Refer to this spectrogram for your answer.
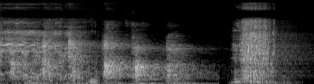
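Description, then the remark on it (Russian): A horse named Veterok trots with a steady, rhythmic clip-clop of hooves, fairly loud, followed by a short burst of whinnying near the end; no one speaks. “Вот, Чевостик, ты только что на себе испытал один из лошадиных аллюров.”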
